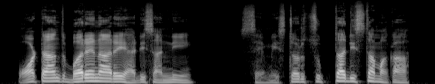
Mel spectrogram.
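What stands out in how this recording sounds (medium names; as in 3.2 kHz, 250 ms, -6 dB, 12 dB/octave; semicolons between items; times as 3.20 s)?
noise floor -81 dBFS; spectral tilt -4.5 dB/octave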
